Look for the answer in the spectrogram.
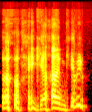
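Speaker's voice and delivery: real giggles between words; laughing fit. Real, not acted. Host overcome by the silly story, real laughing fit.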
